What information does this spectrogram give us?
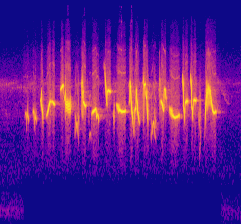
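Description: An orchard oriole sings a rapid, jumbled run of whistled and slurred notes, about four seconds long, mixing clear whistles with buzzy chatter, against quiet background.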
